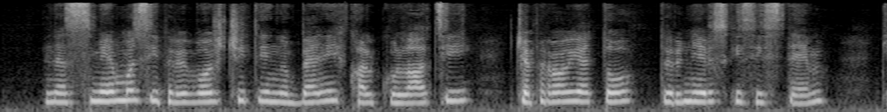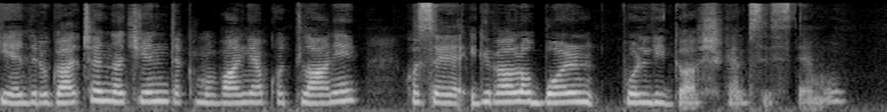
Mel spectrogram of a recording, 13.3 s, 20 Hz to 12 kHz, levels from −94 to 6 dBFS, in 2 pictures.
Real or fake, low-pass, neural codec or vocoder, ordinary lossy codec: fake; 10.8 kHz; codec, 24 kHz, 3 kbps, HILCodec; AAC, 32 kbps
